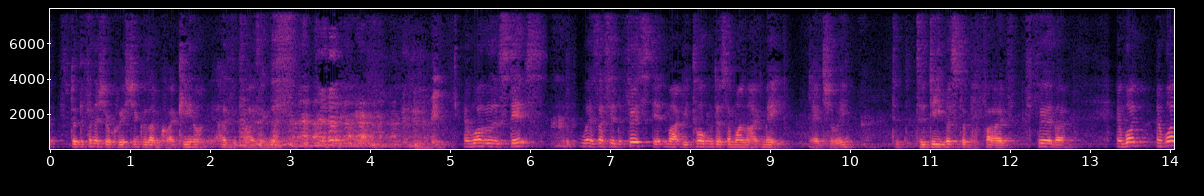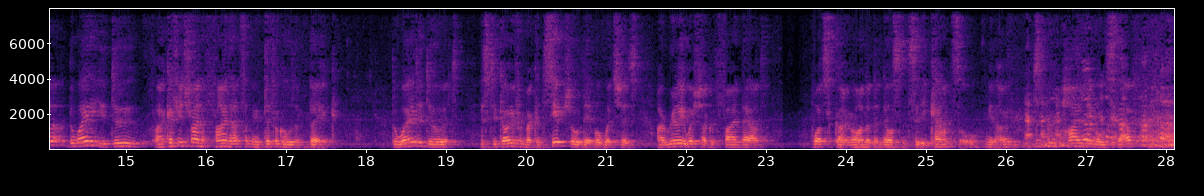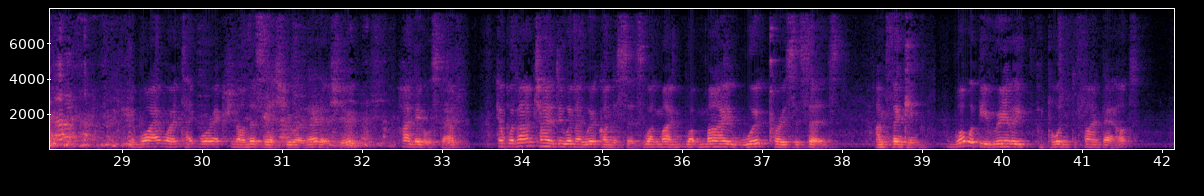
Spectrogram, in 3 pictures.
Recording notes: Recorded live at Nelson's Yaza Cafe.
